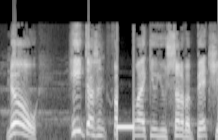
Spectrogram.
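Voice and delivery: loud, emphatic retort; hammed-up furious shouting; angry yell. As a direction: yell it at your rival. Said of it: "yelled Draco".

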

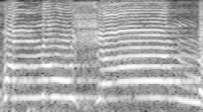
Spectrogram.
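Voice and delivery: huge, high stretched-out shout; drawn-out outcry. Acted. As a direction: hold the word long and loud, almost sung. Climactic cry in read-aloud story.

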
